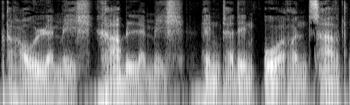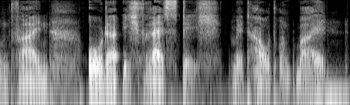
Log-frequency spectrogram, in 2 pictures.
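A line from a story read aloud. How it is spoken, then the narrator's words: Growling bear. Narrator (German): der Bär wieder seinen rauen Kopf an des Mädchens Schoß und brummte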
